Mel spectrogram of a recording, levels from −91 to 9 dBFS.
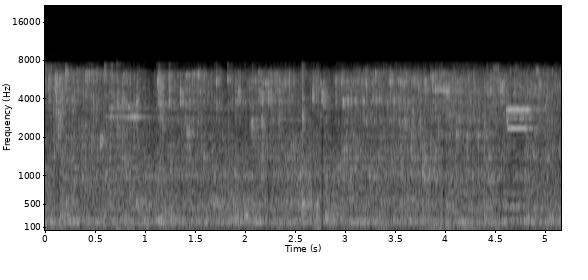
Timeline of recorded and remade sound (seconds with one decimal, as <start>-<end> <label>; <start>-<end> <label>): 0.0-5.2 recorded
